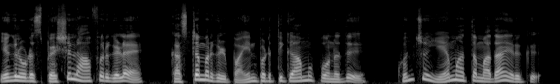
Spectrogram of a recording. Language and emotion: Tamil, sad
